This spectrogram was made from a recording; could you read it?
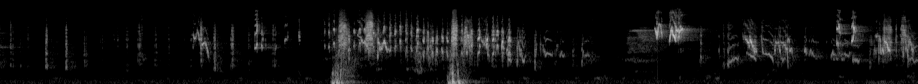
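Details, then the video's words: Happy budgerigar chirping: busy, high scratchy warbles and short squawky notes between 1 and 8k, in bursts with brief pauses, two sharp broadband clicks near the middle. "happy budgie chirping sound"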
